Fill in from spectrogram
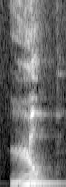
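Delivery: "Lou" with the voice climbing high; high, rising "Lou". Shown as a demonstration. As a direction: make "Lou" rise sharply. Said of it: "la voix monte".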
